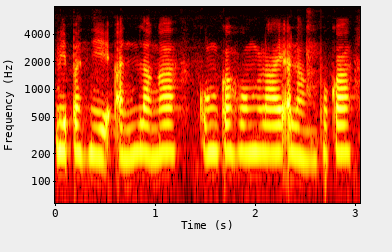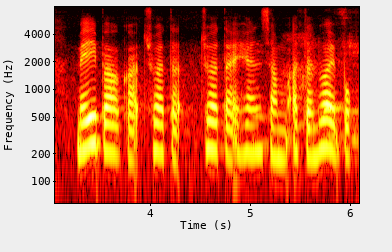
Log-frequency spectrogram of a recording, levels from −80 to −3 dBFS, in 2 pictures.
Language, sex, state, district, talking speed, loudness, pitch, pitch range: Mizo, female, Mizoram, Aizawl, 215 wpm, -18 LUFS, 205 Hz, 195-210 Hz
